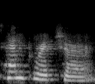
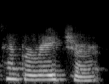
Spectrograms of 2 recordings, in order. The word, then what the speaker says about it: temperature: remedy excellent perfect and remember we say temperature not temperature okay yes temperature temperature thank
